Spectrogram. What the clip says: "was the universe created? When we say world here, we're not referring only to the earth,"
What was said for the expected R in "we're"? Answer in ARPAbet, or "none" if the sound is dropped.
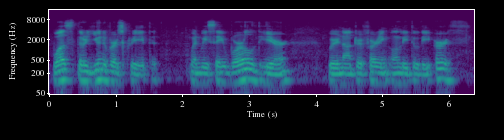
R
